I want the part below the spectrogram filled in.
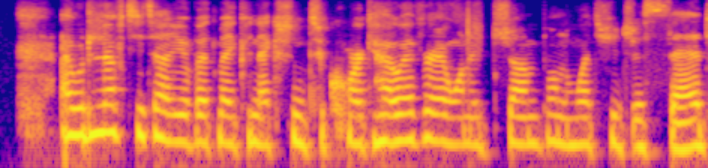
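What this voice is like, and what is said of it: French accent. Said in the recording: “The beautiful French accent of yours.”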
